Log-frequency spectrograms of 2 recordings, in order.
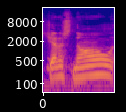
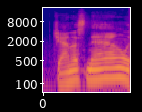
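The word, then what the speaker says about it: Janice Nall: her name in english we now know that it's now janice now is your gal because otherwise it's not going to rhyme is it i've got another one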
